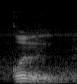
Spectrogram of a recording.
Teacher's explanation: Seperti baca di ayat pertama, ku, yang tebal ada ku-nya, sedangkan lam tidak. Maka ketika baca lam sukunya, bibir jangan sampai membulat. Lepaskan atau dikembalikan bibir secara normal saja.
